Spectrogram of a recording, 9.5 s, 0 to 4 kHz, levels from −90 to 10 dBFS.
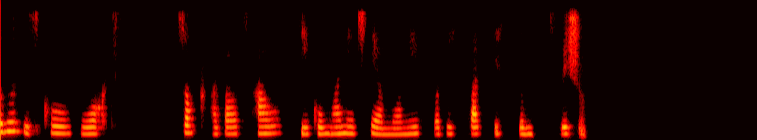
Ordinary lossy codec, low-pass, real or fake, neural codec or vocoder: none; 3.6 kHz; fake; codec, 24 kHz, 0.5 kbps, DualCodec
